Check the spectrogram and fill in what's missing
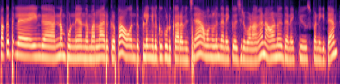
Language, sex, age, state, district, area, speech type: Tamil, female, 18-30, Tamil Nadu, Thanjavur, rural, spontaneous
